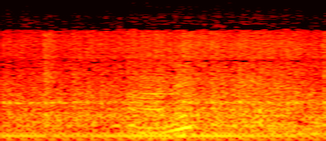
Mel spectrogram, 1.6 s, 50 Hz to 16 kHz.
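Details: 2015 Honda Beat injection scooter, previously no fuel pump and no coil spark, told to need new ECU, after repair: steady, even idle with smooth low hum, no misses or stumbles; runs clean, no ECU needed.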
